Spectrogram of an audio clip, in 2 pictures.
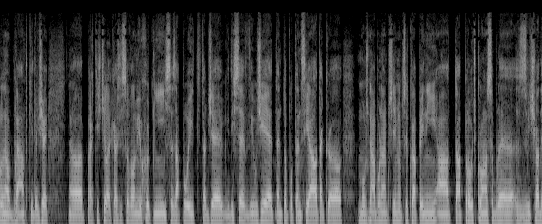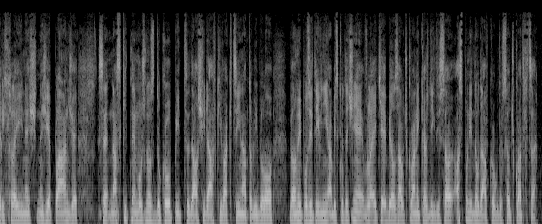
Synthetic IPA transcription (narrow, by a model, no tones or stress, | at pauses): pl̩nɛobɾaːt̪kɪt̪aɡʒɛ | pɾak̚t̪ɪt͡ʃciːlɛːkarɪsowvɛlmɪoxot̪ɲiːsɛzapo̞jɪt̪ːaɡʒɛɡdɪʃsɛvɪuʒɪjɛt̪ɛnt̪opo̞t̪ɛnt͡sɪaːlt̪akmoʒnaːbudɛmɛmpr̥iːdɛmɲɛpr̥ɛt̪̚kvapɛɲiːat̪apɾoot͡ʃkovanostsɛbudɛzvɪʃovat̪ɾɪxlɛjinɛʃnɛʒjɛplaːnʒɛsɛnaskɪt̪nɛmoʒnozd̪̚d̪oko̞wpɪt̪dalʃiːdaːfkivakt͡siːnat̪obɪbɪlo̞vɛlmɪpo̞zɪt̪ɪvɲiːabɪskut̪ɛt͡ʃɲɛvlɛːcɛbɪlzaot͡ʃkovaniːkaʒdiːɡdɪʃsɛʔaspoɲjɛd̪nowdaːfkowɡdosɛot͡ʃkovat̪xt͡sɛ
